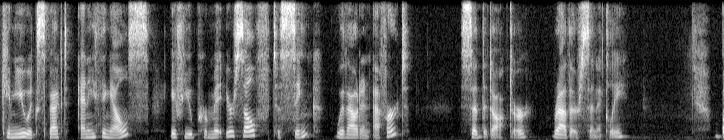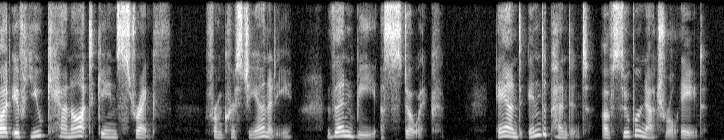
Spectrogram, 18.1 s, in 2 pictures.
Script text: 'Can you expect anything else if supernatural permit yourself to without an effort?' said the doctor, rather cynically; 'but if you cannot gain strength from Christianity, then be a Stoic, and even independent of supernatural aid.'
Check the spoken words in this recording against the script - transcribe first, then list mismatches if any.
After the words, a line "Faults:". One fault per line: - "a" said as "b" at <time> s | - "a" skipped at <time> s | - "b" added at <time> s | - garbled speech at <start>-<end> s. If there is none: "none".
'Can you expect anything else if you permit yourself to sink without an effort?' said the doctor, rather cynically; 'but if you cannot gain strength from Christianity, then be a Stoic, and independent of supernatural aid.'
Faults:
- "supernatural" said as "you" at 2.3 s
- "sink" added at 3.5 s
- "even" skipped at 15.6 s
